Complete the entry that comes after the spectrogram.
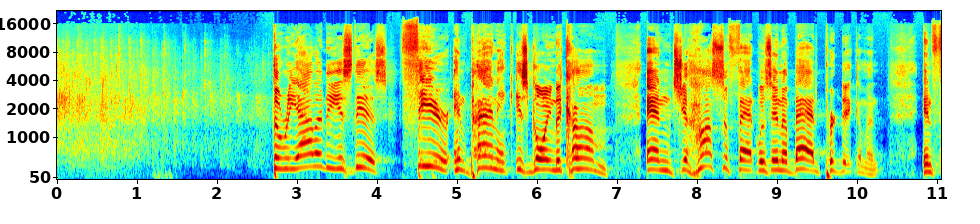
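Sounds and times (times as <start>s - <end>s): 
audience hand clap of praise: 0.0s - 2.7s
speech: 2.8s - 11.0s.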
